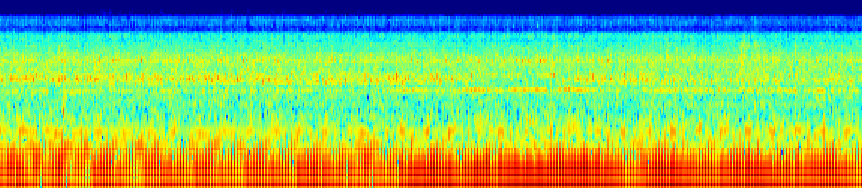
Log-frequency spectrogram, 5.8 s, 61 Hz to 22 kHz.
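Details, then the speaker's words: Jaguar XK8 V8, just revived from a no-crank, no-start condition with many error messages, battery at 12.8 V. A deep, steady burble at an even idle with no misses, knocks or ticks; sounds healthy. "I'm just so pleased right now that it's working."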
